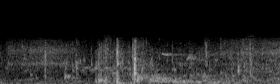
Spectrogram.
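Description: Water splashes loudly as a dog plunges in.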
